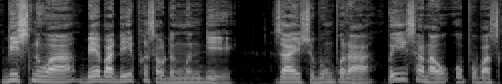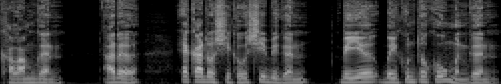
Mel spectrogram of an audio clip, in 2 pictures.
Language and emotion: Bodo, neutral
